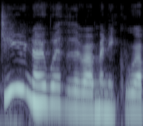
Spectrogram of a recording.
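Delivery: ordinary delivery, nothing marked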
